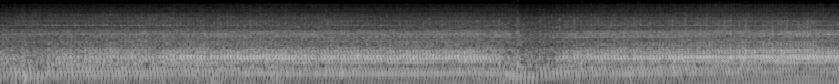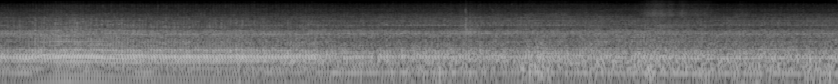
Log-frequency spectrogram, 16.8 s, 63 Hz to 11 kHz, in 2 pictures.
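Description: Honda ADV 160 scooter's single-cylinder engine running steadily while riding, easing off briefly about five seconds in before picking up again.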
